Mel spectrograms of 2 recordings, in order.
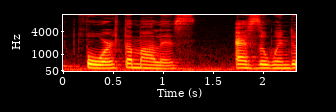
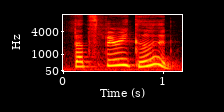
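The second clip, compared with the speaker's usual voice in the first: higher, warm-voiced mother praising; mother's praise; 8 semitones higher, 3 dB louder than usual. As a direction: sing out the praise like a proud mom. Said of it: "her mother said".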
